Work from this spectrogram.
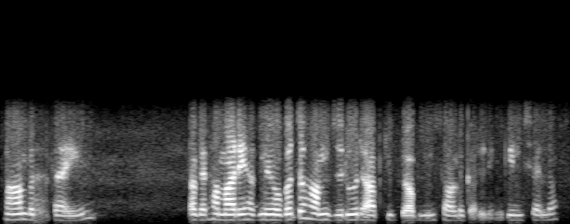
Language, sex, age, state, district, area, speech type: Urdu, female, 18-30, Uttar Pradesh, Aligarh, urban, conversation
